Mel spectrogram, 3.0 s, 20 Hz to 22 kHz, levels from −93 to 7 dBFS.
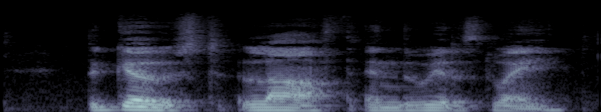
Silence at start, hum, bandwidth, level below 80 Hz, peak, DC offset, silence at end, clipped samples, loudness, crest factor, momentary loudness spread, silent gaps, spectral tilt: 0.45 s; none; 11.5 kHz; -62 dBFS; -10 dBFS; under 0.1%; 0.2 s; under 0.1%; -31 LUFS; 20 dB; 14 LU; none; -7 dB/octave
